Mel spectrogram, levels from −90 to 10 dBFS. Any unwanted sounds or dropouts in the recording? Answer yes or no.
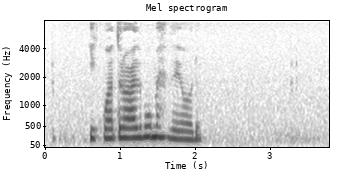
no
